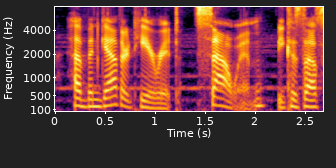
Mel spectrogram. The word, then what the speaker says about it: Samhain: And so, those people have been gathered here at Samhain, because that's how you pronounce that word, where and when the veil is thinnest, to see if that is true.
